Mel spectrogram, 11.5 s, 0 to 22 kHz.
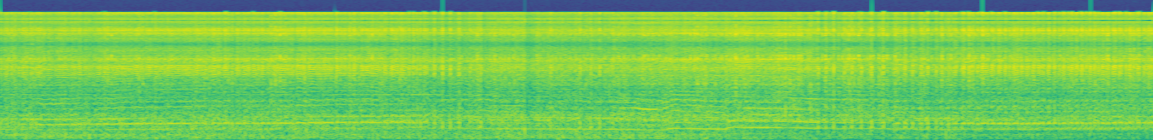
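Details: Maxter KZ2 two-stroke kart engine, high-pitched steady rev with small pitch jumps that don't carry the kart forward. Slipping clutch.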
